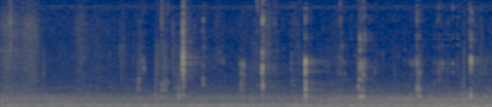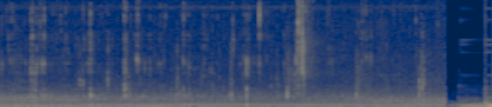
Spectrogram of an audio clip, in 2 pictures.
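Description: A person eating: quiet chewing and biting with small irregular mouth clicks over a faint steady hum. Background music cuts in suddenly near the end.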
